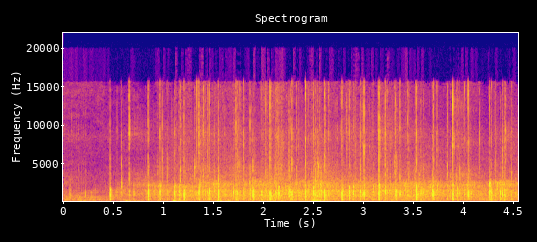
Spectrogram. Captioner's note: audience applauding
